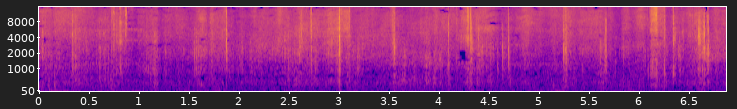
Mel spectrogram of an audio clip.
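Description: An open Bible with thin paper pages is held in both hands while its pages are flexed and turned, then rubbed flat with the palm. The result is a steady bright rustle and crinkle, broken by sharp, brief crackling snaps as the pages bend and flip.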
